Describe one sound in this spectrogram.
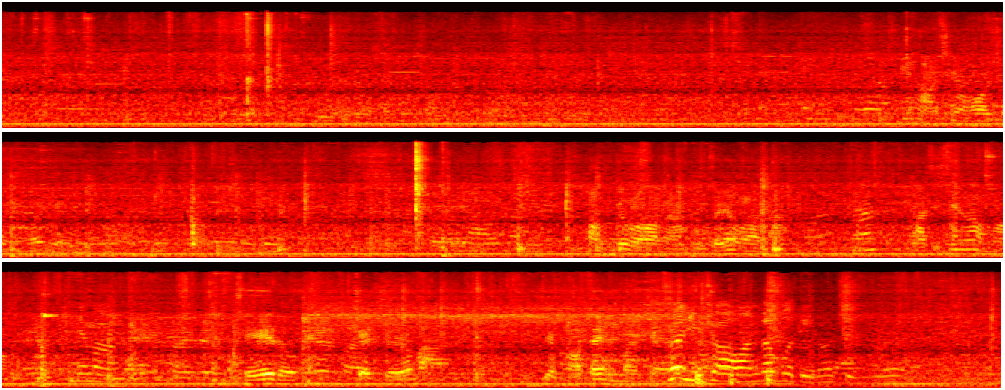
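A bus engine hums steadily and low as the bus drives along.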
